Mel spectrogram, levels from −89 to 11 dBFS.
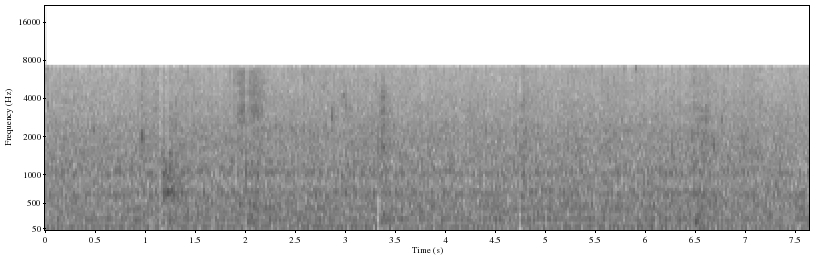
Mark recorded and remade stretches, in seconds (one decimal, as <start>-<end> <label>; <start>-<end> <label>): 0.0-7.6 recorded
